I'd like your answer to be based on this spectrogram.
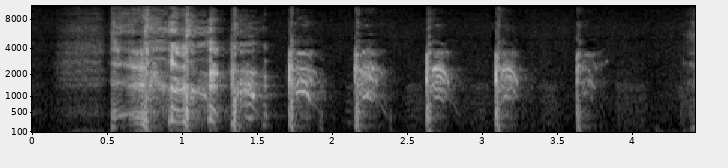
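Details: A fit 49-year-old man with COVID-19 at the peak of infection, early hours of day 5 with fever returned, who cannot breathe: a run of weak, short, strained coughs, about eight bursts in four seconds.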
